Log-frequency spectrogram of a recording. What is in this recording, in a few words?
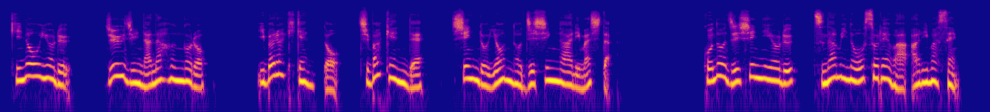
news earthquake normal speed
